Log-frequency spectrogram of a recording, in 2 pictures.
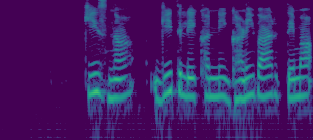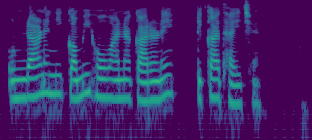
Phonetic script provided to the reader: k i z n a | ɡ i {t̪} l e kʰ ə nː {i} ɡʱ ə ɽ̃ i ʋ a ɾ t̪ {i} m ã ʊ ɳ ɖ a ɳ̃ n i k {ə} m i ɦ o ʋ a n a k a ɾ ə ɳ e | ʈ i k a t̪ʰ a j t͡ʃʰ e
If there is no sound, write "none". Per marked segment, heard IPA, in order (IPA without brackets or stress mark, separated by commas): t̪, i, e, ə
